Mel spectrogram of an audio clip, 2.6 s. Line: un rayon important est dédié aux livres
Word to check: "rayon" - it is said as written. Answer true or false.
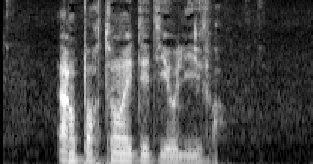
false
